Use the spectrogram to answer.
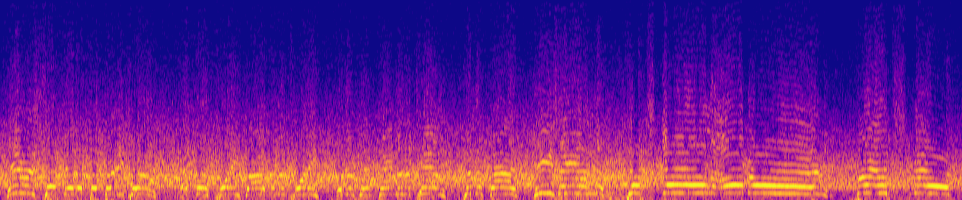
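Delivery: rising, laughing play-by-play; touchdown call. Real, not acted. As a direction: build with the runner to the end zone. Interception return called live.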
